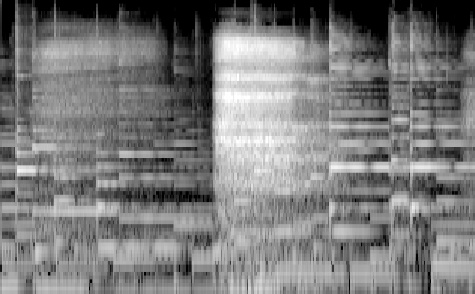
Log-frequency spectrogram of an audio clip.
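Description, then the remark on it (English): A deep, breathy exhale of a calming deep breath in and out rushes out over gentle, sustained background music, lasting about a second and a half before the soft tones continue alone. “Then one more deep dragon breath in and out.”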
